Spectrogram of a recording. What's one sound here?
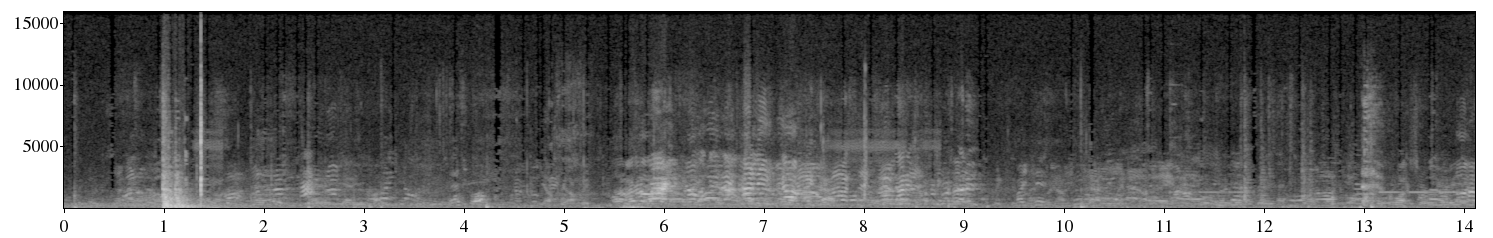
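A football is kicked on a grass pitch.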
